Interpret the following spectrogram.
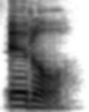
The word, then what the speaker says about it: it'll: It'll becomes it'll, just like in the word little or Italy.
